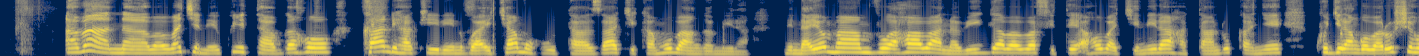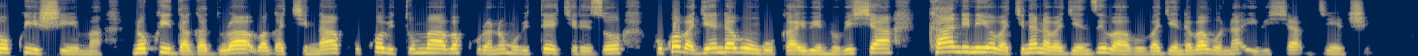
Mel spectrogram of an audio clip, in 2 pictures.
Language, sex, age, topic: Kinyarwanda, female, 25-35, education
